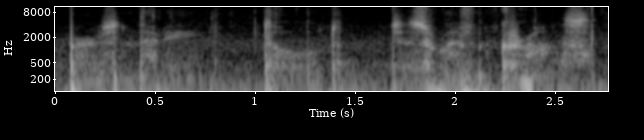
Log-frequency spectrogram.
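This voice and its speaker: A breathy whisper from an ASMR host, very slow and deliberate. The storyteller pauses often and softly repeats phrases while walking through history, close on a binaural mic. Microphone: close stereo binaural microphone.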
